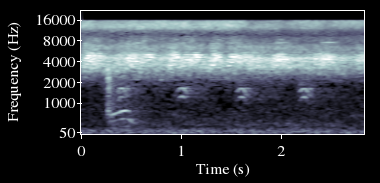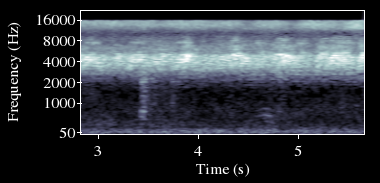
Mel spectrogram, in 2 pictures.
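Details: Summer cicadas in a garden in Seoul, Korea, producing a loud continuous sizzling drone, while a few short, faint lower chirps from other creatures break through at intervals.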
